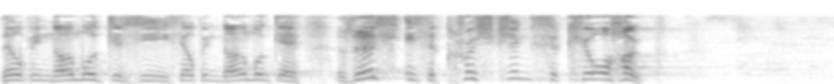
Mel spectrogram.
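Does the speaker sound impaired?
Yes: cleft palate, Pierre Robin syndrome.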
